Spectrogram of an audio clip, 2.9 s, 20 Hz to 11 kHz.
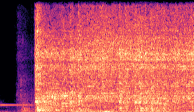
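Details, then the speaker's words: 2011 GMC Sierra V8 before spark plug replacement: brief crank, catches hard and runs loud, ragged and struggling; rough running. "So it runs pretty good, but right now when we started, it's really struggling."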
